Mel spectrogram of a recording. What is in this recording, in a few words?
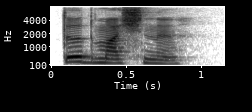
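"тӧдмасьны", Komi, female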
